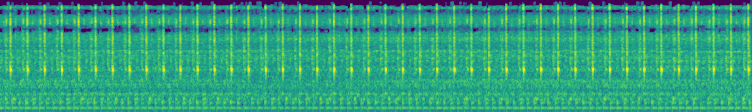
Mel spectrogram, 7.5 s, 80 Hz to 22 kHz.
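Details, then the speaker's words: 2015 Chevy Silverado 5.3 V8 at idle, rocker cover off, passenger side: sharp, even tick about three times a second from cylinder 4/6 DOD lifter area; loose rocker or bad roller needle bearing suspected. "Y'all can feel what I'm feeling there. It's definitely that one. Those things ain't oil in the string mount."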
